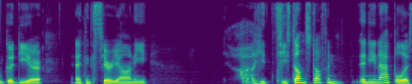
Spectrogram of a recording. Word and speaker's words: Sirianni: And staying in that NFC East division, the Philadelphia Eagles have themselves a new head coach, Nick Sirianni, I believe is how you pronounce his name.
